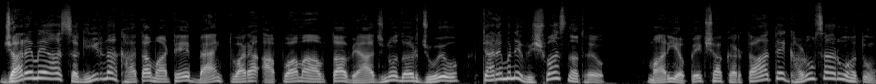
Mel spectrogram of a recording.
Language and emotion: Gujarati, surprised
